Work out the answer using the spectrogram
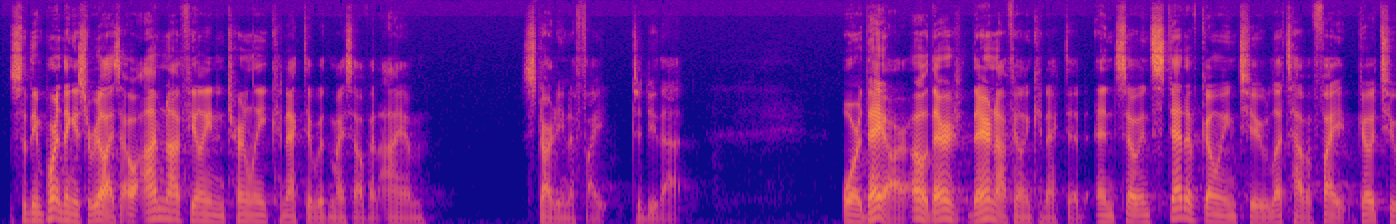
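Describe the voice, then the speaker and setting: Speaking in a low-pitched voice from what sounds like a large hall, this podcast host and coach offers laid-back, frank advice. He talks casually, drops the odd swear word, and performs little quotes as he goes.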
